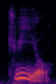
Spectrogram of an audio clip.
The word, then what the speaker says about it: tuyaux: Okay, des tuyaux. Same rule, you don't pronounce it. Des tuyaux.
